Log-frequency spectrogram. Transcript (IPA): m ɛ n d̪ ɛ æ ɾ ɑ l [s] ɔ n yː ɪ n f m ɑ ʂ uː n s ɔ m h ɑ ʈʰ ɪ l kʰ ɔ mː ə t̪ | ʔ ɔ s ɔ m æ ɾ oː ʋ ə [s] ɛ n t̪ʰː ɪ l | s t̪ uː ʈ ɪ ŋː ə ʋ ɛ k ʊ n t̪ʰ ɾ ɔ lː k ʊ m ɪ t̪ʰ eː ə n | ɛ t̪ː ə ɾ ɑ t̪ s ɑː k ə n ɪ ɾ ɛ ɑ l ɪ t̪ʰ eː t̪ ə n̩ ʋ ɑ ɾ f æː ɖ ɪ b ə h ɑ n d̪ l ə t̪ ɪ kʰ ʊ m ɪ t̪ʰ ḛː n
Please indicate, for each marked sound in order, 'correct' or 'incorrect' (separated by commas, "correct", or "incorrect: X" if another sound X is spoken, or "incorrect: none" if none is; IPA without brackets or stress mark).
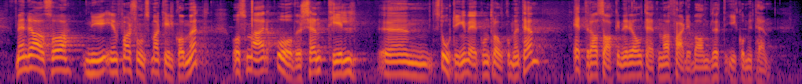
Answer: correct, incorrect: ʂ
